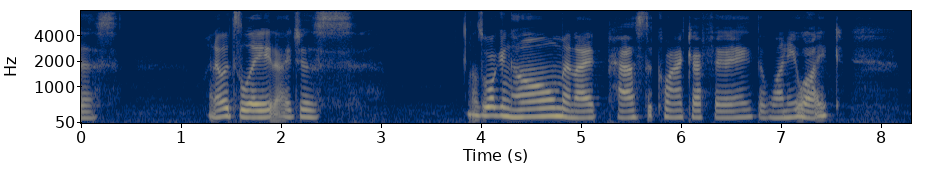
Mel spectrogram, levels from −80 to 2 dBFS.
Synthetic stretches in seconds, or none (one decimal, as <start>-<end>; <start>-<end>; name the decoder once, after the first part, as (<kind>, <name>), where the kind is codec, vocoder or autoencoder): 5.3-8.3 (codec, SNAC)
